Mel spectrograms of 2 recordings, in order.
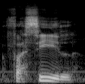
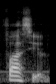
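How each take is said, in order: First: The stress is on the last syllable. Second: The stress is on the first syllable. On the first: The speaker calls it wrong. "they like to say fácil, pero no es así" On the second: The speaker calls it right. "The stress is over the, the A"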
